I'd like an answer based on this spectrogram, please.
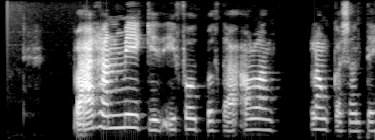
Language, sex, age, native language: Icelandic, female, 11, Icelandic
